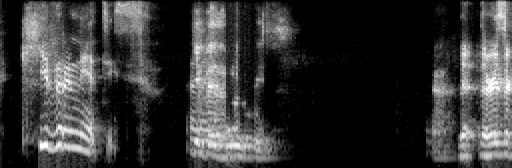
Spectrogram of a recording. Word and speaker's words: Kubernetes: How you actually pronounce that, Nick? Kubernetes. Kubernetes.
